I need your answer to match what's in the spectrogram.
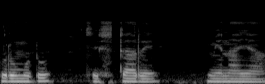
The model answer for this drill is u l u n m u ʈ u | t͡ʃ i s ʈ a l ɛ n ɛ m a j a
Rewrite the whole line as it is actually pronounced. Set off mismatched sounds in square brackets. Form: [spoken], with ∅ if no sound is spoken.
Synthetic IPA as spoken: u [ɾ] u [∅] m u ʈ u | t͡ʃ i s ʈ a [ɾ] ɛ [m] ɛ [n] a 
